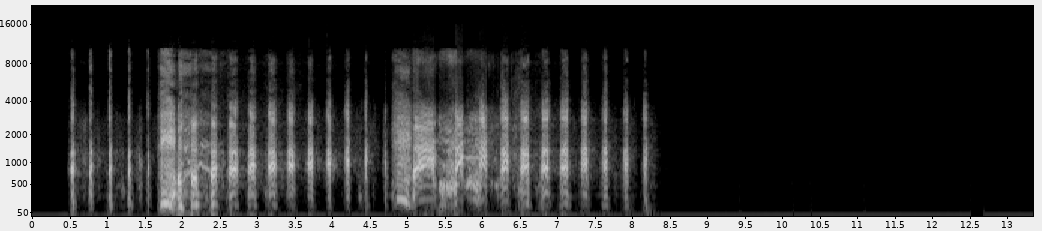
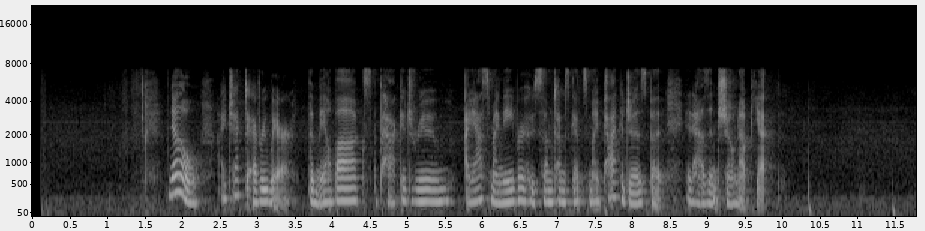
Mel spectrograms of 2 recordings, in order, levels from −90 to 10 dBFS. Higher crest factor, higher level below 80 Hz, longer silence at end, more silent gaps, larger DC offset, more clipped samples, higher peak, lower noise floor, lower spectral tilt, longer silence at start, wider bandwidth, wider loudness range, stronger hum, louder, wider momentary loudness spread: about the same, 20 dB vs 20 dB; about the same, -64 dBFS vs -60 dBFS; first, 5.15 s vs 0.3 s; neither; neither; neither; first, -2 dBFS vs -14 dBFS; first, under -90 dBFS vs -59 dBFS; about the same, -4 dB/octave vs -5 dB/octave; first, 0.5 s vs 0.1 s; first, 11 kHz vs 7.6 kHz; first, 10 LU vs 4 LU; neither; first, -18 LUFS vs -32 LUFS; about the same, 14 LU vs 12 LU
